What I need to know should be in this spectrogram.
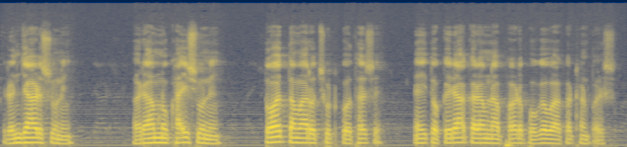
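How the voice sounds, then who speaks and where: A man's voice: mid-range voice, little pitch movement, moderate pace, lightly acted. A man voicing a stern divine lord. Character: commanding divine lord addressing robbers, male.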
